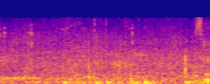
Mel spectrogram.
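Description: Quiet hall room tone with a few faint, scattered clicks and knocks.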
